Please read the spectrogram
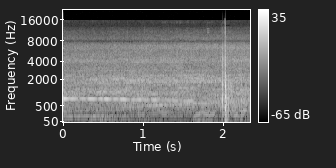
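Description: Zipline trolley pulleys running along the steel cable: a steady whine that slides slightly lower in pitch and fades near the end.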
